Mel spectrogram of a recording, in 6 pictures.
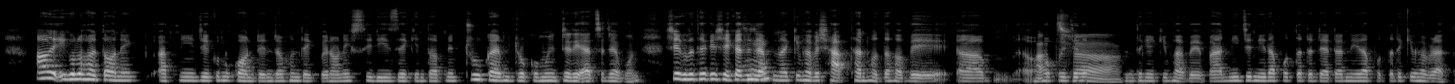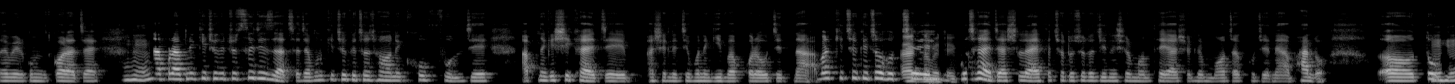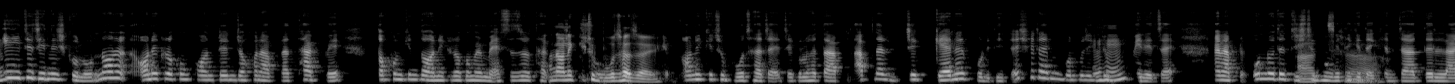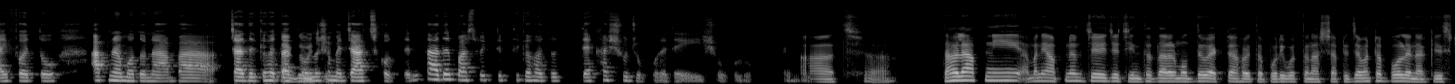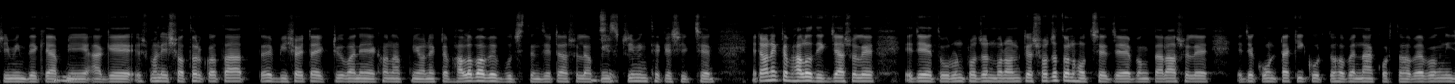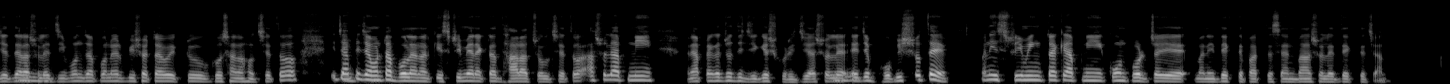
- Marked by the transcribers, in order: laughing while speaking: "আচ্ছা"; unintelligible speech; lip smack; tapping; lip smack; lip smack; lip smack; lip smack; lip smack; lip smack
- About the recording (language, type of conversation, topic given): Bengali, podcast, স্ট্রিমিং কি তোমার দেখার অভ্যাস বদলে দিয়েছে?
- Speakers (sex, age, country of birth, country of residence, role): female, 25-29, Bangladesh, Finland, guest; male, 25-29, Bangladesh, Bangladesh, host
